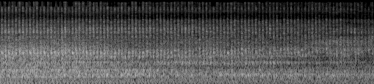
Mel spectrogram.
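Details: Ford C-Max: a regular knock about three to four per second over a steady idle, fading slightly; owner suspects the flywheel, not confirmed. Engine knocking noise.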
